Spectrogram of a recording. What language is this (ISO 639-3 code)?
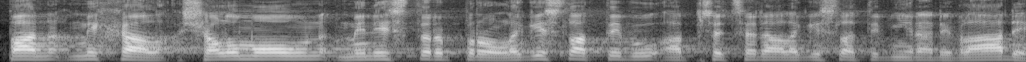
ces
